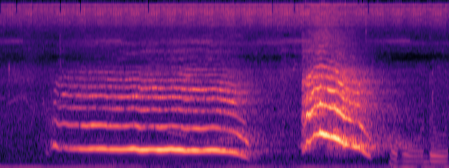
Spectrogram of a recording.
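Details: A tuskless male Asian elephant begs for food with loud, ringing calls. A long, level, trumpet-like squeak holds for about two seconds before dipping, then a shorter arched squeak, then a brief low tonal sound over steady background hum.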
